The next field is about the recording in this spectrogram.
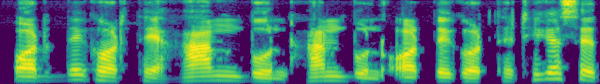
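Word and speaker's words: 半: কাঞ্জি এগুলো হ্যা এগুলো পরীক্ষায় থাকে এটা হচ্ছে হান হান অর্থ হচ্ছে অর্ধেক হানের কাঞ্জি হ্যা হান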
